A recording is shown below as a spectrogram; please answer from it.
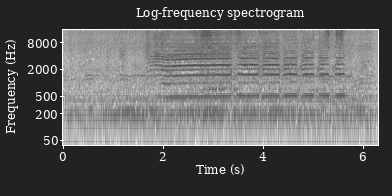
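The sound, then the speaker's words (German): A honeybee queen toots inside a Tyrolean beekeeper's hive to signal other queens. High, harmonic tones rise over a constant buzzing colony hum: a longer toot, then a quick run of short, pulsing toots. “So tutet eine Königin, um anderen Königinnen zu zeigen, dass sie da ist.”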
